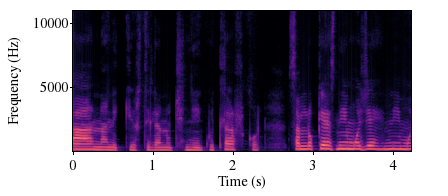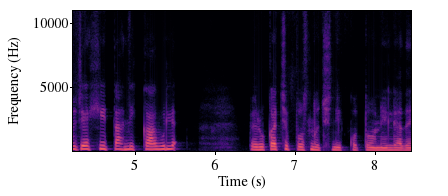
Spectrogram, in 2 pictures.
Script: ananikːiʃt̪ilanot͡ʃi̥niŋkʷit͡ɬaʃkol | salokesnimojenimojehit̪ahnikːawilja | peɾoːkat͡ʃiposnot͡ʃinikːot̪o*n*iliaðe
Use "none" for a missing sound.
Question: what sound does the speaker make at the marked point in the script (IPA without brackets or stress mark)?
n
